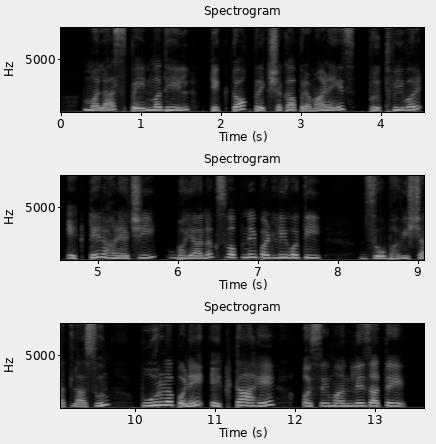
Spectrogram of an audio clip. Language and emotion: Marathi, fearful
